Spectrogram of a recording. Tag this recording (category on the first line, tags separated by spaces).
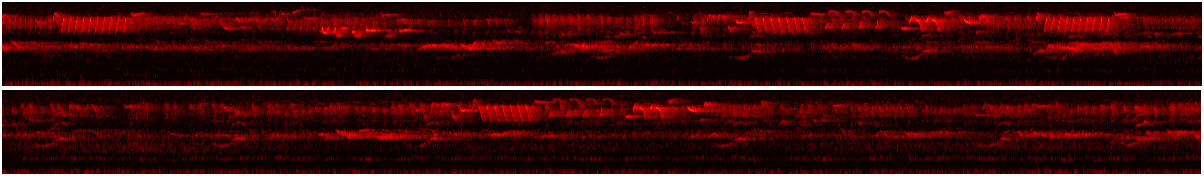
Soundscapes > Nature
field-recording soundscape phenological-recording nature alice-holt-forest meadow natural-soundscape raspberry-pi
